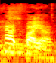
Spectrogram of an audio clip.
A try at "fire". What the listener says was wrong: Fire. There's no R there. Why are you putting R?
